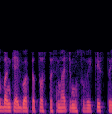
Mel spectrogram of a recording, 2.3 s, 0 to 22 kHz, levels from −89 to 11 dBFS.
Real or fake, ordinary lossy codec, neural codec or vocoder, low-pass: real; MP3, 24 kbps; none; 3.6 kHz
